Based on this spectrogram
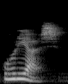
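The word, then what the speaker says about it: uriaș: with the purias which is the plural for uriash the letter s with a diagramical mark underneath is pronounced shu like when you say for example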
